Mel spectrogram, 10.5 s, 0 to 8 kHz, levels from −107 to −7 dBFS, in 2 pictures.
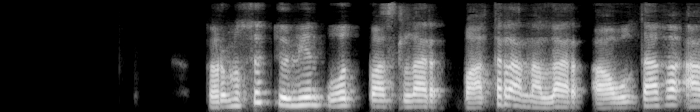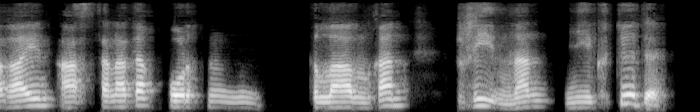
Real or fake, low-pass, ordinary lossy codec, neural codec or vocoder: fake; 7.2 kHz; AAC, 32 kbps; autoencoder, 48 kHz, 32 numbers a frame, DAC-VAE, trained on Japanese speech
